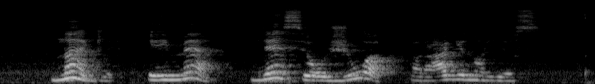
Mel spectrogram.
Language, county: Lithuanian, Alytus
